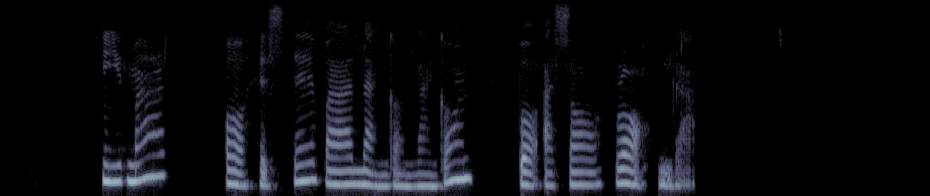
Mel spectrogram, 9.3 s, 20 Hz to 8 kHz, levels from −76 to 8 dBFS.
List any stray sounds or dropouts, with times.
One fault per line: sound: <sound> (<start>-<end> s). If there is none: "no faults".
no faults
